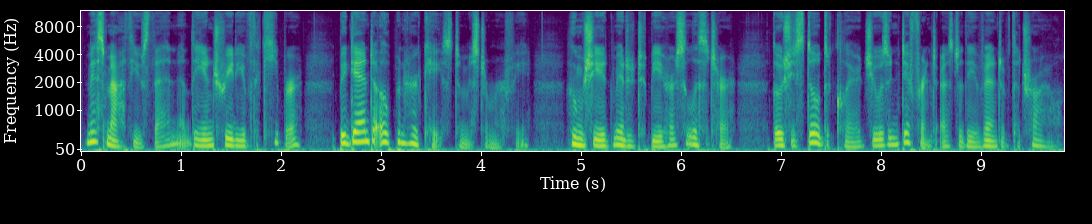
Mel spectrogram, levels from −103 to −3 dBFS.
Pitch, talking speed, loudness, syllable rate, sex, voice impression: 145 Hz, 230 wpm, -21 LUFS, 6.5 syllables/s, female, very feminine, very adult-like, slightly old, slightly thin, slightly tensed, slightly weak, slightly bright, hard, very clear, very fluent, slightly raspy, slightly cool, intellectual, very refreshing, very sincere, calm, friendly, reassuring, unique, very elegant, wild, slightly sweet, lively, kind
